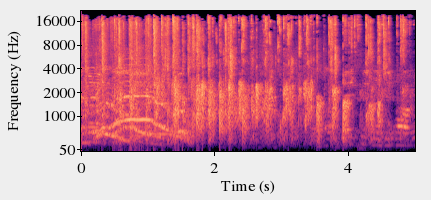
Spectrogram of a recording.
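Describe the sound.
An audience claps to welcome a guest, with brisk, fairly loud clapping that continues throughout while voices call out and talk over it.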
